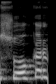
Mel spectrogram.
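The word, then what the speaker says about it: Tso Kar: परिसर इससे की जो सोकर के नाम से भी जाना जाता है टी यहां पे साइलेंट होता है अपने फ्लकचुएटिंग साल्ट लेकर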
